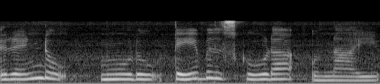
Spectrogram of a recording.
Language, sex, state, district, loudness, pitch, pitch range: Telugu, female, Telangana, Nalgonda, -19 LUFS, 235 Hz, 215-245 Hz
